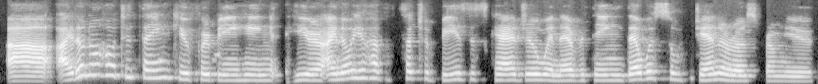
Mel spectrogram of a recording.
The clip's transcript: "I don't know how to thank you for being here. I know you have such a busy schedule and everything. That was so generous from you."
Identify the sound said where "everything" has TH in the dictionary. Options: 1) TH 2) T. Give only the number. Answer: 1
